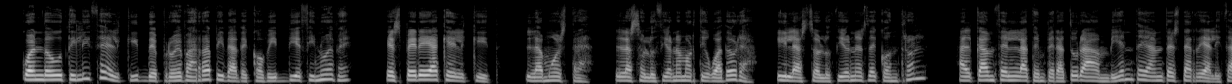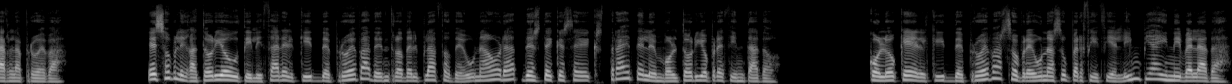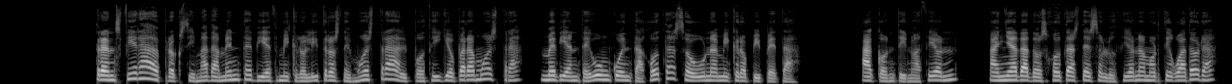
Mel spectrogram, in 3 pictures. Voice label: E LEARNING MEDICO

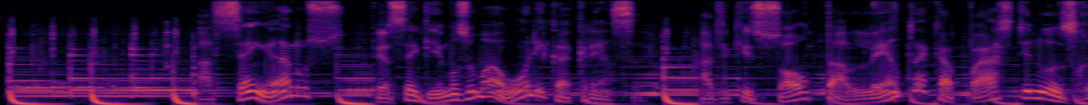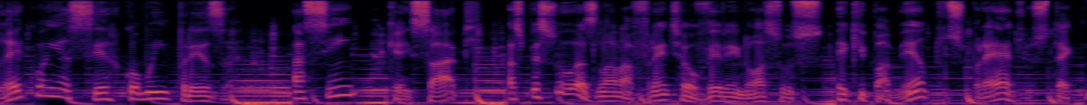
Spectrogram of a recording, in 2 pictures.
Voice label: INSTITUCIONAL

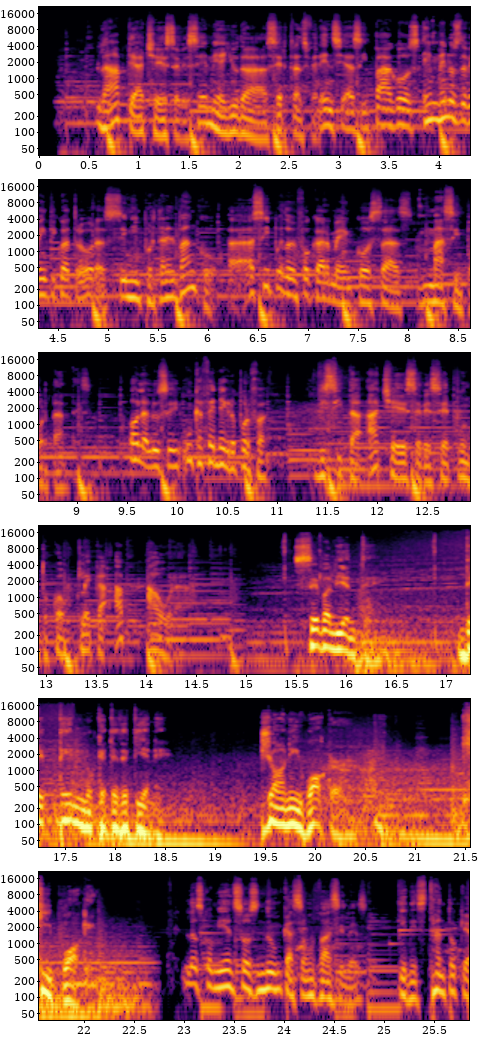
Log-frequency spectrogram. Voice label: Comercial Español

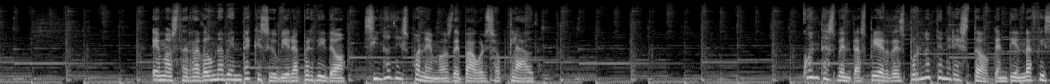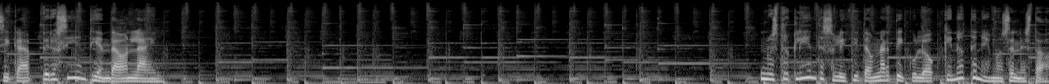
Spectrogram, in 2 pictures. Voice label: ANIMACION Corporativa

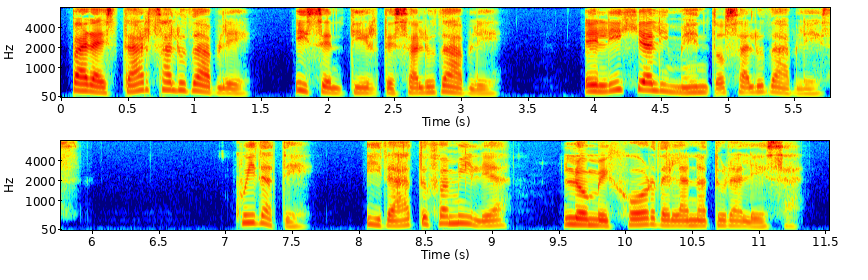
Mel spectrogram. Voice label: comercial saludable

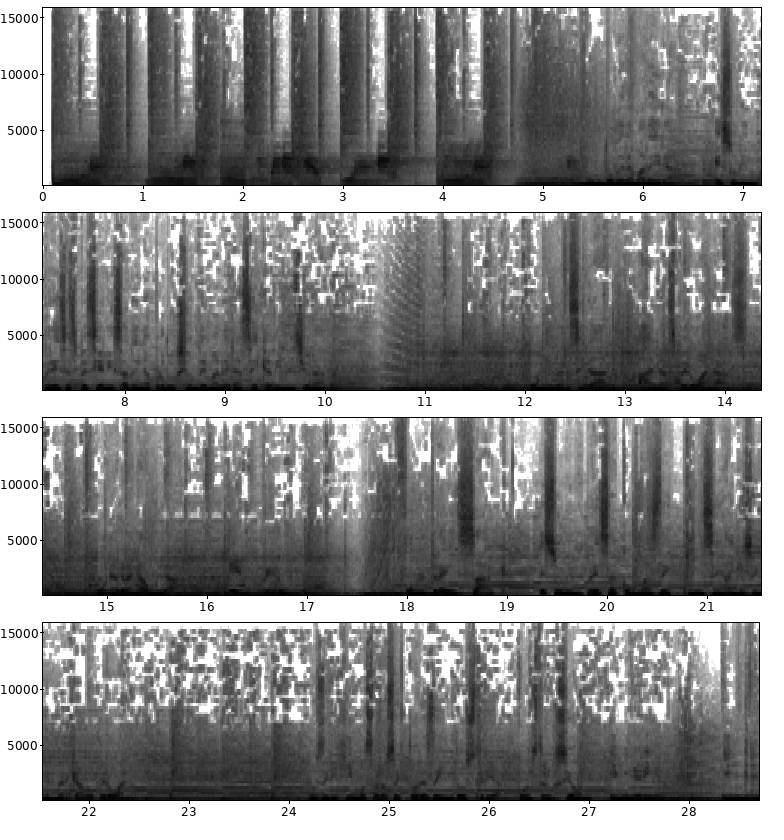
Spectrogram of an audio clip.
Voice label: corporativo

